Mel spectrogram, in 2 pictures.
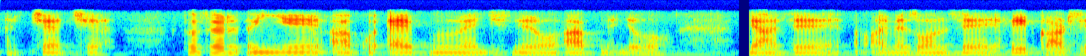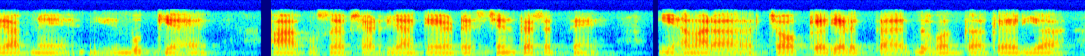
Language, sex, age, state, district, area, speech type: Urdu, male, 60+, Uttar Pradesh, Lucknow, urban, conversation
